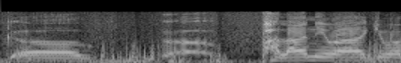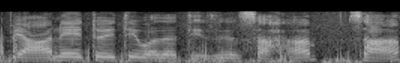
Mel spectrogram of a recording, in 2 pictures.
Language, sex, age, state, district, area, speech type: Sanskrit, male, 18-30, Karnataka, Hassan, rural, spontaneous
